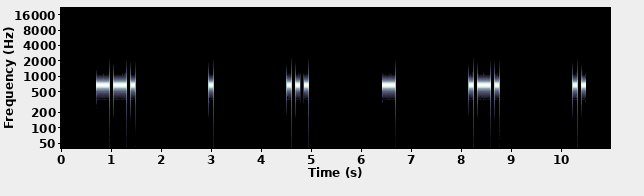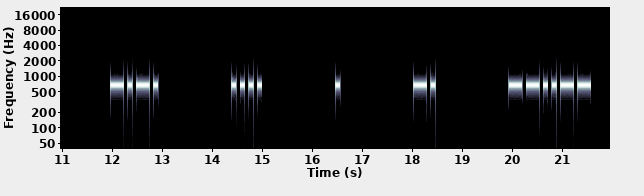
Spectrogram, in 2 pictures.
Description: Morse code, heard as a keyed tone, about 14 wpm, spaced as for 5 wpm, 680 Hz. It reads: GESTRICHEN,
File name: Morsekurs / Witze / Witz 12 Dezember 2023 25 F70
